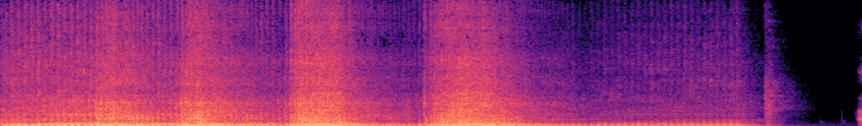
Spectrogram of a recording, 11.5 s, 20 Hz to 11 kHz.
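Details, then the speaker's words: Polaris Sportsman 570 at almost 6,000 miles, engine revving up and down with fast rough clatter and rattle from the CVT clutch, heard every time; clutch cover to be removed for diagnosis. "know if the phone picked it up but that's a lot of freaking clutch noise and the four rattles all over"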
